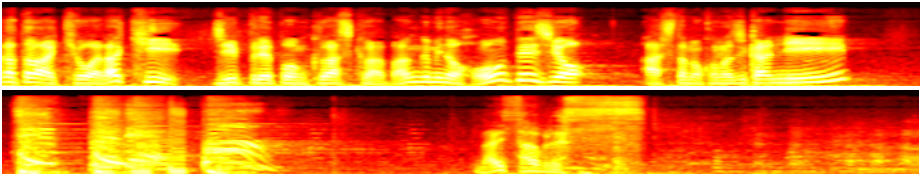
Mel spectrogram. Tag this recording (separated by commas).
Speech, Music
